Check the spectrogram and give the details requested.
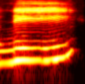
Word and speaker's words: knee: so it's wrist grease and 15 is a knee knee so then no mason that's a silent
